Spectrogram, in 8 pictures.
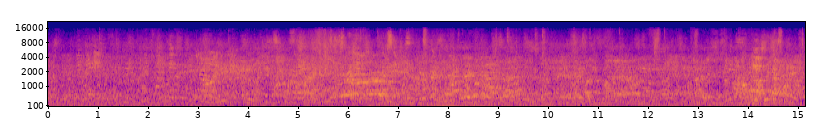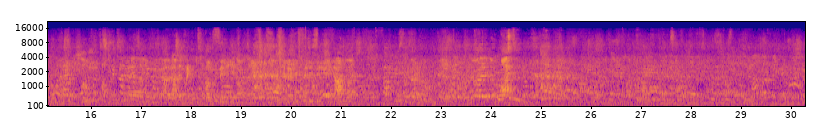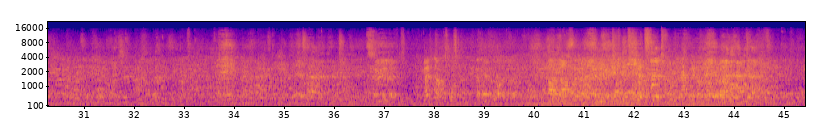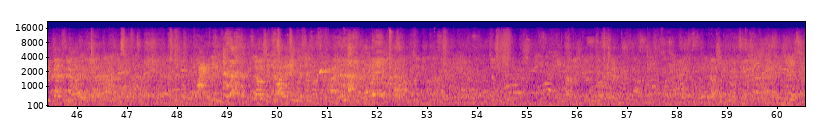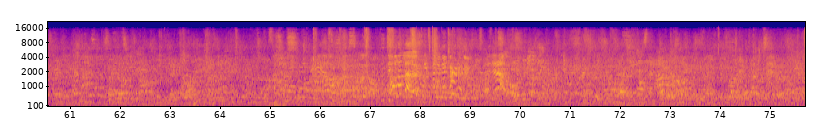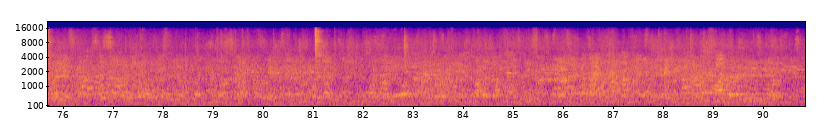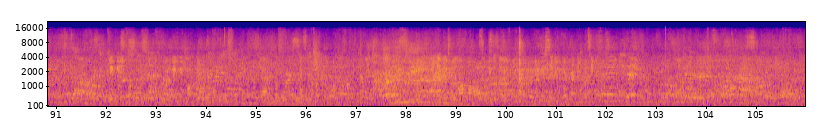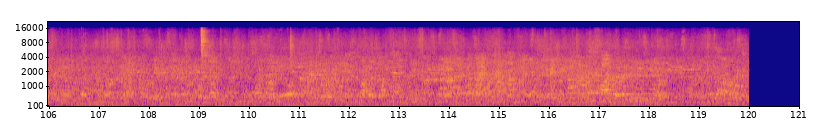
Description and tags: Mall Ambiance New
I recorded a Spur Restaurant inside Menlyn Mall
